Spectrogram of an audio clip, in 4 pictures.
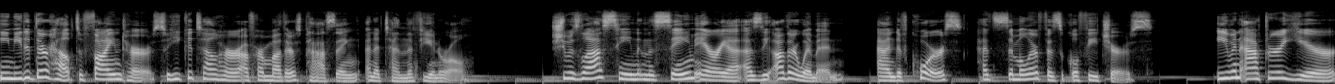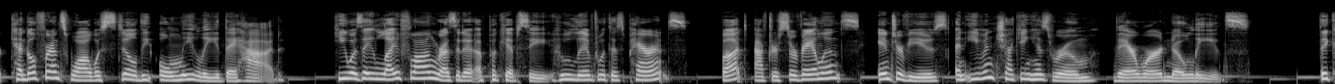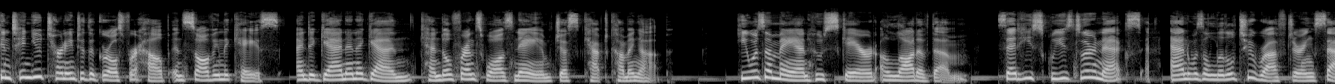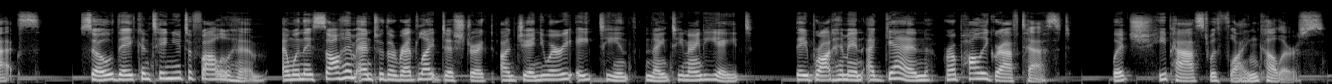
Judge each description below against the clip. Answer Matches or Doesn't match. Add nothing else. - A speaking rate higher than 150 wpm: Matches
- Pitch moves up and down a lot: Matches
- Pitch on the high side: Matches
